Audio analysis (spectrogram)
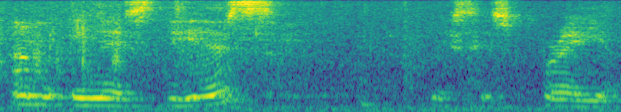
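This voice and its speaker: A woman reads a prayerful poem very slowly and solemnly, letting phrases swell and fade. She is heard at a distance in a roomy space with faint noise behind. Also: medium pitch. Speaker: poet reading own poem. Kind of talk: prayerful poetry recitation. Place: public library reading room.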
